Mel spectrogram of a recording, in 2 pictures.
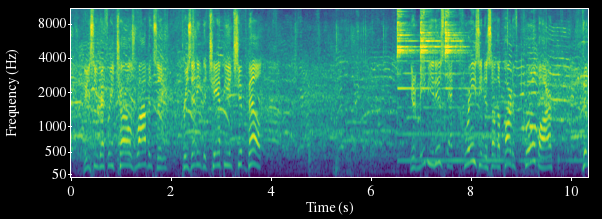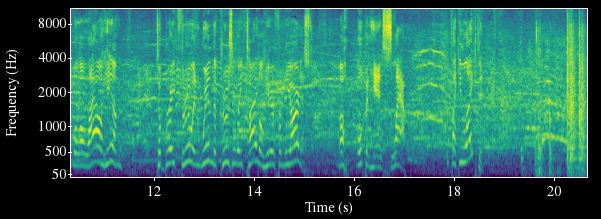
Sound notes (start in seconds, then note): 6.5 bell ringing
